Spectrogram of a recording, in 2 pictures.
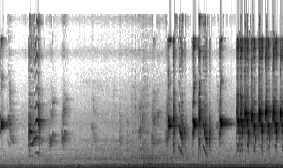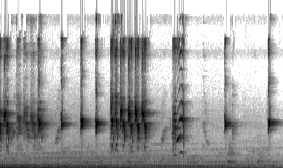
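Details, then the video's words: Sogon song in the rough 'tembakan kasar' style from a bulak bird: scattered sharp high chirps building into fast stuttering trills, then single clipped notes again, with a steady low hum beneath. "Sogon bulak tembakan kasar"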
